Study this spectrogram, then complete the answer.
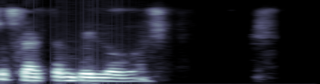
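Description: A woman speaks calmly over a microphone.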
